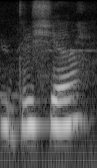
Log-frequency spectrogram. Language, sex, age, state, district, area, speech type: Nepali, female, 30-45, West Bengal, Jalpaiguri, rural, read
